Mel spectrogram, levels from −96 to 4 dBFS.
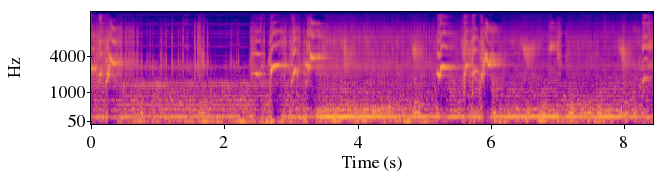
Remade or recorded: remade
